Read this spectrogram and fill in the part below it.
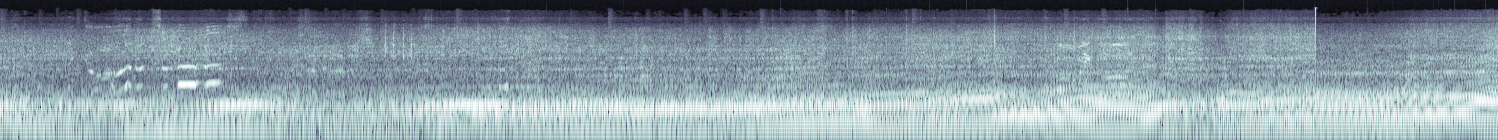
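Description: A car engine revs and rises in pitch as the car speeds up.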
